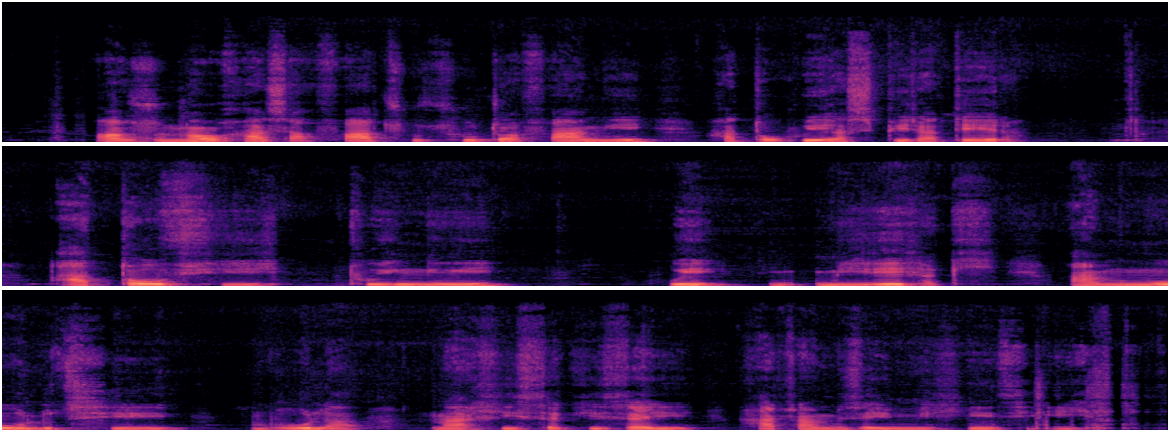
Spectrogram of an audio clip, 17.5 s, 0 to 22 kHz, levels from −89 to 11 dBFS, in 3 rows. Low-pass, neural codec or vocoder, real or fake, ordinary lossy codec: 19.8 kHz; none; real; none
